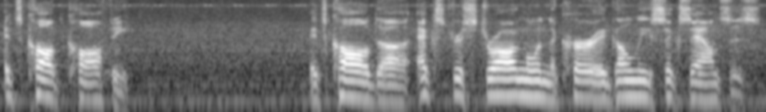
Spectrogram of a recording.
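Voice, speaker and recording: A man hosting a casual live chat, greeting viewers by name in a relaxed, chatty way. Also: mid-range voice, slow, gravelly, a little hiss or hum, low-quality recording. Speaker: livestream host.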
